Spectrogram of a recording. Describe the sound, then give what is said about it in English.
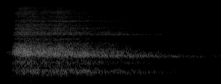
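A person breathing: a single soft, drawn-out breath that swells quickly, then slowly fades away, faint and breathy with no talking. “Just breathe with me, okay? In and out.”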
